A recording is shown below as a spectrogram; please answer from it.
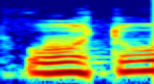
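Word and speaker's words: أوتوا: اب آپ کا یہاں پر ایک سوال ہوگا کہ واو جو ہے اوتو میں اگر اکیلا پڑھا جائے گا تو تلفظ ہوگا، بالکل اس کو لمبا کریں گے اوتو. مگر جب ملایا جائے گا تو وہ واو لکھا جا رہا ہے مگر پڑھا نہیں جائے گا، کیونکہ آپ پھر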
